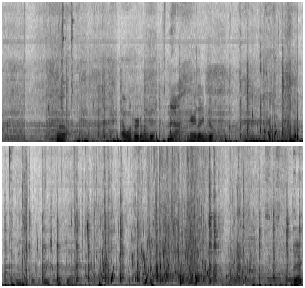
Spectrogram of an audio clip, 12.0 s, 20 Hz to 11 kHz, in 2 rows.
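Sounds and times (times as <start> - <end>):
water splashing: 4.8 - 11.8.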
